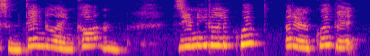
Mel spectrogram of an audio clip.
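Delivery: teacher greets her returning pupil, beaming; bright teacher Madame Pearl. Acted. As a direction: welcome the pupil back brightly.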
